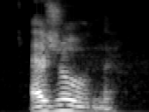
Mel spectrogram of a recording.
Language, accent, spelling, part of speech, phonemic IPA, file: French, Canada, ajournes, verb, /a.ʒuʁn/, LL-Q150 (fra)-ajournes.wav
- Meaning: second-person singular present indicative/subjunctive of ajourner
